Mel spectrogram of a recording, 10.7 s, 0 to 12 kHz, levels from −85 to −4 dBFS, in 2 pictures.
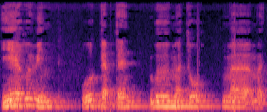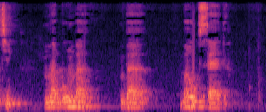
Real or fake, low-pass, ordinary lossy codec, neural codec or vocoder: fake; 10.8 kHz; AAC, 32 kbps; vocoder, 48 kHz, 128 mel bands, Vocos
